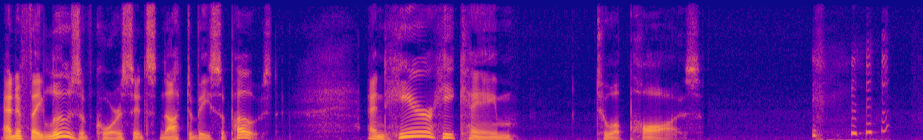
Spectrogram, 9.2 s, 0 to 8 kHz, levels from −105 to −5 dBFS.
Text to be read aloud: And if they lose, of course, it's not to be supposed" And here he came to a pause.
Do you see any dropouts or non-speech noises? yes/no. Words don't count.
yes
